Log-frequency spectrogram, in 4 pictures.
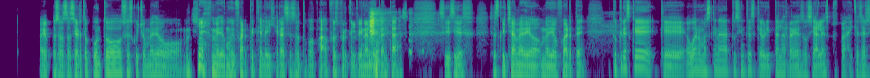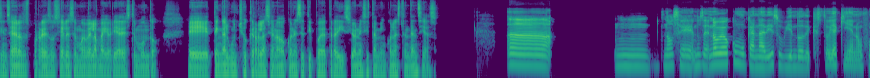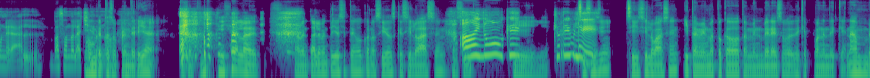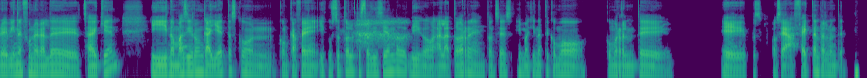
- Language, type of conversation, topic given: Spanish, podcast, ¿Cómo combinas la tradición cultural con las tendencias actuales?
- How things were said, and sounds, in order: chuckle; laugh; other background noise; laugh; other noise; tapping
